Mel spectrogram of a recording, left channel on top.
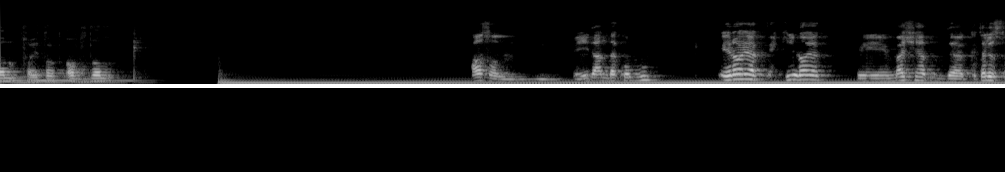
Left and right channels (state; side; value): silent; right; digital silence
